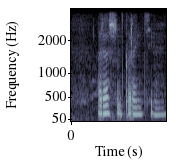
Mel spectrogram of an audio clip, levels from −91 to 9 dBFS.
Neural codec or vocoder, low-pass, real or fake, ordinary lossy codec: vocoder, 44.1 kHz, 128 mel bands, Pupu-Vocoder; 3.6 kHz; fake; AAC, 32 kbps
